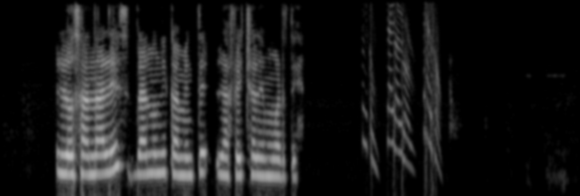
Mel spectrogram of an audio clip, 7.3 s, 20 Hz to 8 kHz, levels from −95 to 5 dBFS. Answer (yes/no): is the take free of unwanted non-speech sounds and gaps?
no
